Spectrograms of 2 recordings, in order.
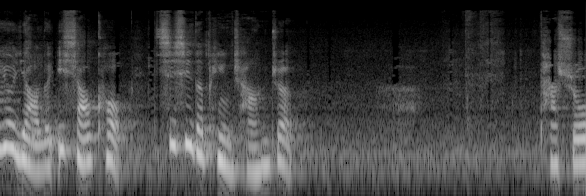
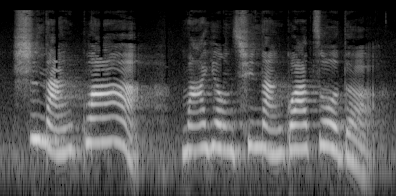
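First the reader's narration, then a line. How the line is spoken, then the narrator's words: Bursting out, nearly shouting. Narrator (Chinese): 玲玲再也忍不住了，她几乎大叫着说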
